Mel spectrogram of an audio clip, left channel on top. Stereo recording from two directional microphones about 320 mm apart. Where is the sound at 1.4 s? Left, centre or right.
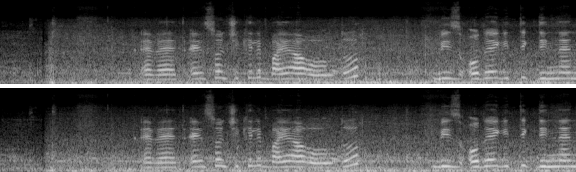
Centre.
